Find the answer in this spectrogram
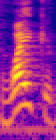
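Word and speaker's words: Wyke: person the two negotiators Charles white that is how I pronounce his last name w YK e and Francisco Martin on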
